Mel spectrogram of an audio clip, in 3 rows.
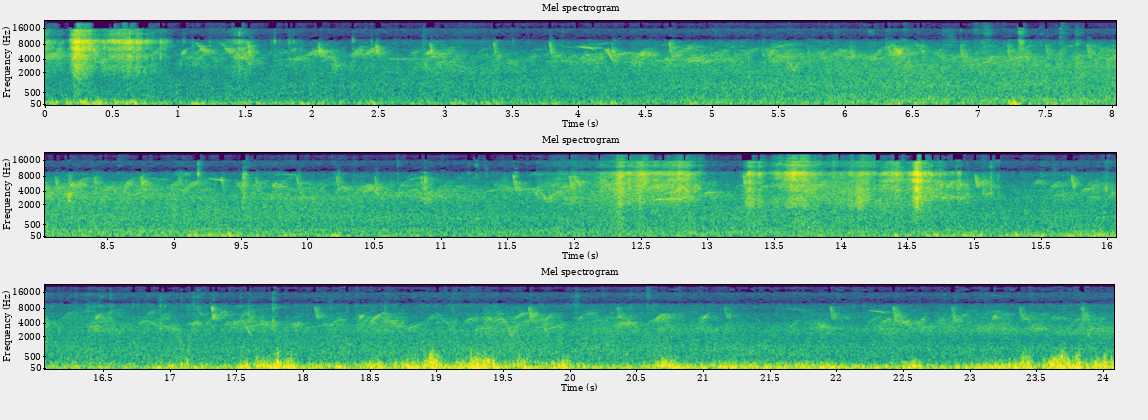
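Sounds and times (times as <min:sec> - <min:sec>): strong wind on microphone: 0:00.0 - 0:04.3, 0:11.7 - 0:24.0
small birds chirping faintly: 0:00.0 - 0:21.2.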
